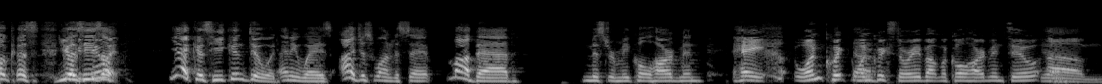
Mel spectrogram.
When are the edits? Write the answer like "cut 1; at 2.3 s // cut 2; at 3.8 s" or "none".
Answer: cut 1; at 2.8 s // cut 2; at 7.1 s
